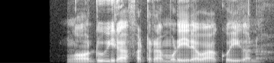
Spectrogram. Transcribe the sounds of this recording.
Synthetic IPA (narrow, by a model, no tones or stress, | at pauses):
ŋɔduiɾafataɾamoɾeɾɛwakoiɣana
